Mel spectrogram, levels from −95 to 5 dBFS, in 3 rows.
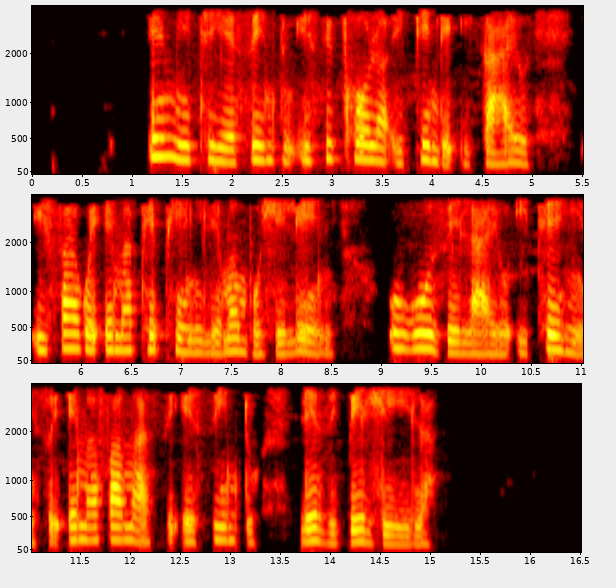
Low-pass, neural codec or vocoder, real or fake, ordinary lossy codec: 3.6 kHz; none; real; MP3, 32 kbps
